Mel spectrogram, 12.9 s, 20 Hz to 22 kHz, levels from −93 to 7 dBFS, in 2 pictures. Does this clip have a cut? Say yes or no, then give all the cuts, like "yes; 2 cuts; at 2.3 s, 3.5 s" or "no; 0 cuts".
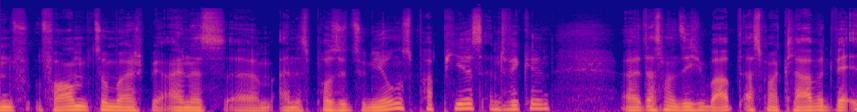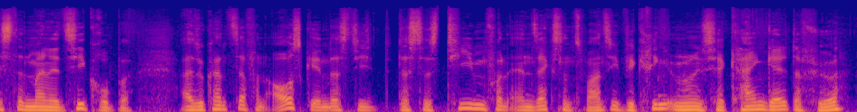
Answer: no; 0 cuts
